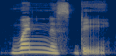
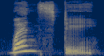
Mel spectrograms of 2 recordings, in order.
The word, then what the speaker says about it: Wednesday: pronunciation is plummer plummer malaysian will pronounce this word as a three syllable wednesday wednesday but the correct pronunciation is wednesday wednesday many malaysian will pronounce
